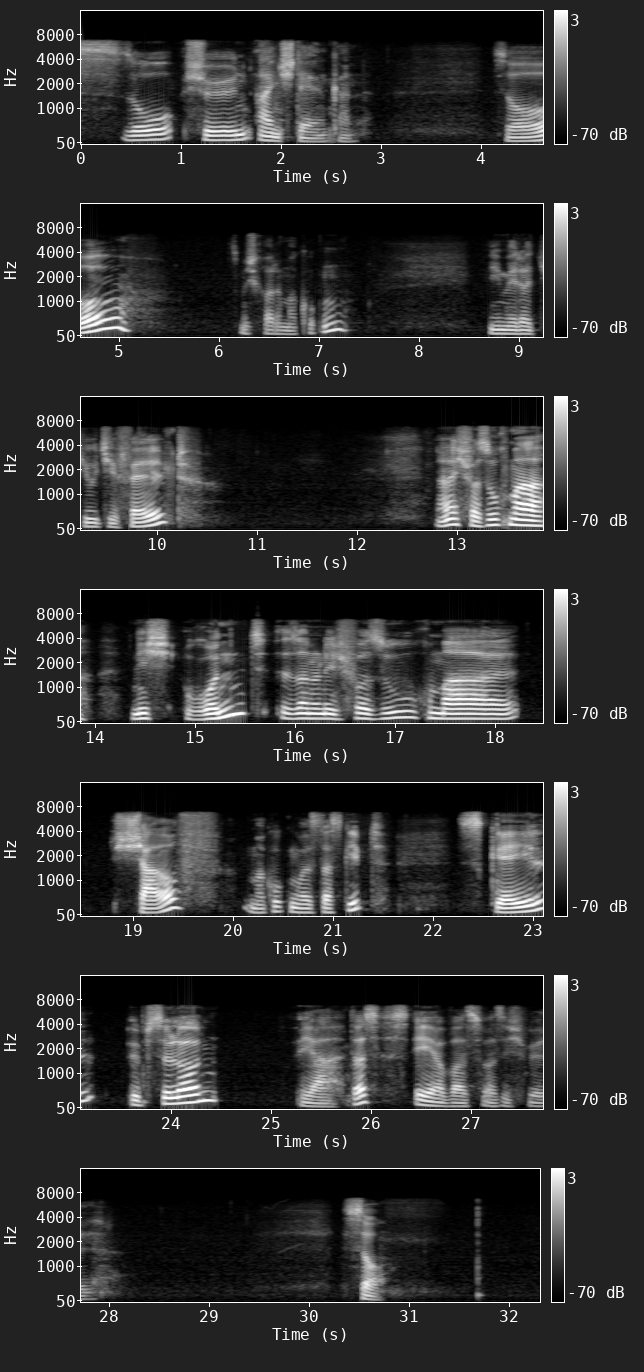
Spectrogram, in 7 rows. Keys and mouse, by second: 15.3-32.3 drag, 15.3-25.6 middle drag, 22.6 s.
